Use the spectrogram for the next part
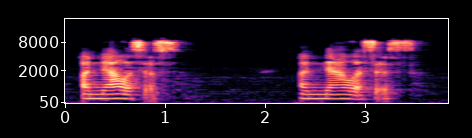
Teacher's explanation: four syllables in this word with emphasis on the second syllable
